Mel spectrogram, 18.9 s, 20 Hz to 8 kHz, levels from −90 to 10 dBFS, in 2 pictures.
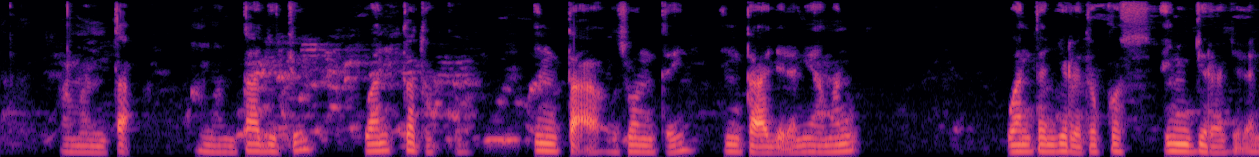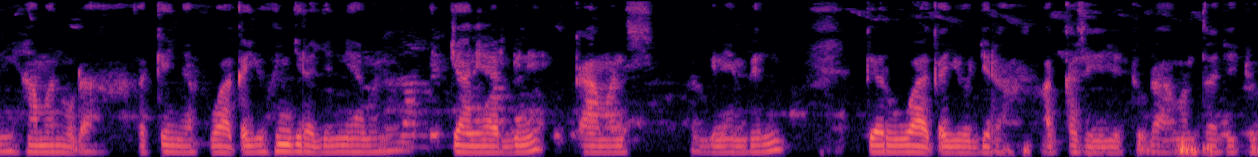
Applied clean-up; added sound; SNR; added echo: none; none; none; none.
